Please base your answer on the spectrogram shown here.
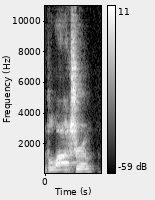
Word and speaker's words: Balatro: Have you heard of Balatro? Say that. How do you pronounce?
